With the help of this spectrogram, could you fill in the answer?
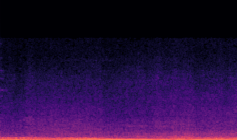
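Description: The engine of a car with a very large rear spoiler roars, its deep, droning hum shifting slightly in pitch as it revs and goes past, loud and steady, with no voices.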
